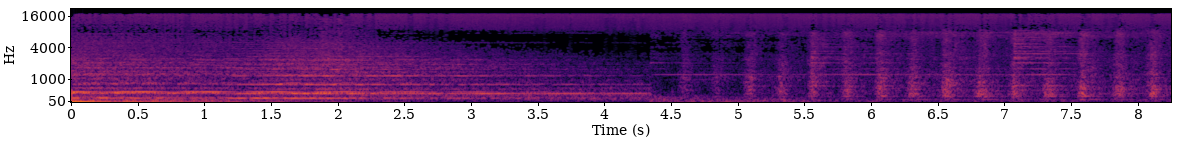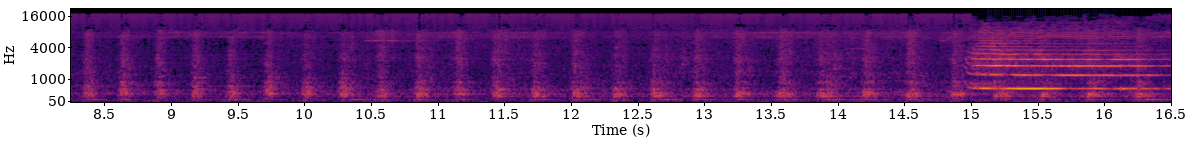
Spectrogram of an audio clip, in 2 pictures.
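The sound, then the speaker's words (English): A steam train arriving at Khan Station chugs in steady, quickening puffs with hissing steam, loud, ending in a sharp burst of venting steam and a brief whistle-like tone. No one speaks. “When the train passed the last curve, the city could be seen in the distance.”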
